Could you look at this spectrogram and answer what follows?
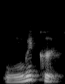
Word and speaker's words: Likert: Other type of questions that you'll probably be hit with are sentiment questions, Likert scale data. And by the way, it really is pronounced Likert, not Likert.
